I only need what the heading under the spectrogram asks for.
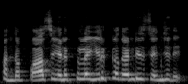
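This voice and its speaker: A man with a Tirunelveli Tamil accent, voicing a wronged and vengeful husband in a dubbed family drama, scolding bitterly. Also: fast talker. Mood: seething. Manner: bitter, scolding, swinging between shouts and low mutters.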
